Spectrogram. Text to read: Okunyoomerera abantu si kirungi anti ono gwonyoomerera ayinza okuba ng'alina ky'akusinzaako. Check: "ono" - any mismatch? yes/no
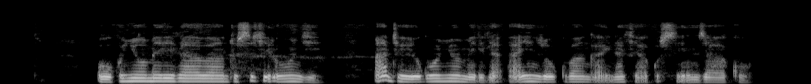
yes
